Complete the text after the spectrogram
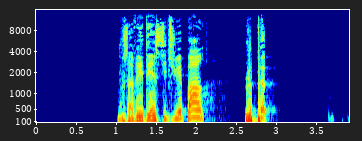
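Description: A man speaks with animation into a microphone, heard close up.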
